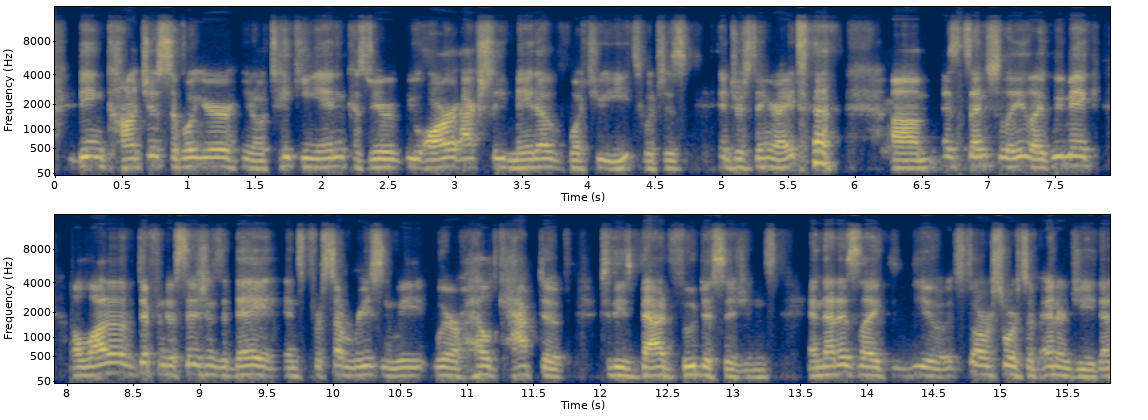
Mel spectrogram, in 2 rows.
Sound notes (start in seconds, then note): 5.1 laughs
